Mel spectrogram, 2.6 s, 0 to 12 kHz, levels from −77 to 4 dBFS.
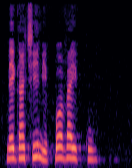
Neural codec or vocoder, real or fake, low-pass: none; real; 10.8 kHz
